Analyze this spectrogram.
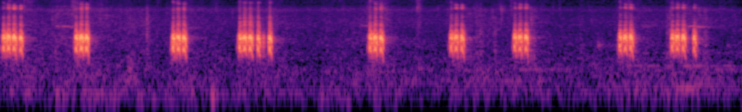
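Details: Sooty-headed bulbuls in a flock, recorded as a lure, with a female calling males, used to draw birds in and to spur quiet birds to sing: harsh chattering bursts, some doubled, about every half second to second, on a quiet background.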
